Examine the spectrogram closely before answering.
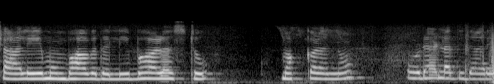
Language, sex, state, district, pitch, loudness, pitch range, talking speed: Kannada, female, Karnataka, Bidar, 260 Hz, -15 LUFS, 255-270 Hz, 60 wpm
